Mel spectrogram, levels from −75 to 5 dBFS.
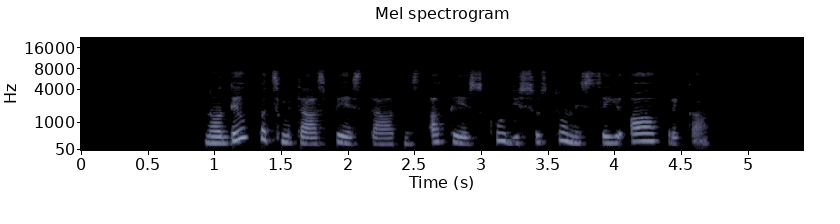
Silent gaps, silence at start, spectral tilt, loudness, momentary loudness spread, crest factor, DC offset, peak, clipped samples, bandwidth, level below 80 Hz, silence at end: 1.27-1.33 s, 1.85-1.90 s, 3.50-3.55 s, 4.51-4.55 s; 0.95 s; -4 dB/octave; -38 LUFS; 9 LU; 18 dB; under 0.1%; -20 dBFS; under 0.1%; 7.6 kHz; -86 dBFS; 0.7 s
